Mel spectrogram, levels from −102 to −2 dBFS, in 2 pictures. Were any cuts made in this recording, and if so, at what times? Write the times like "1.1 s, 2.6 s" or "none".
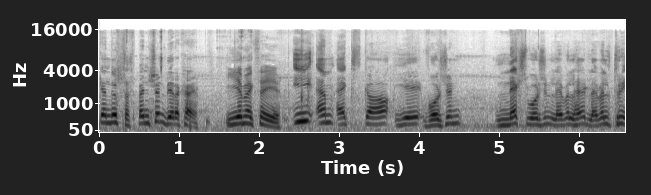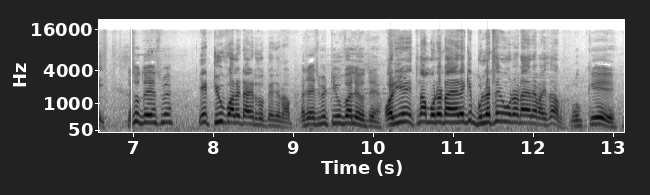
7.0 s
